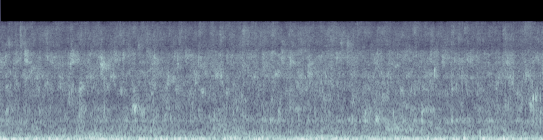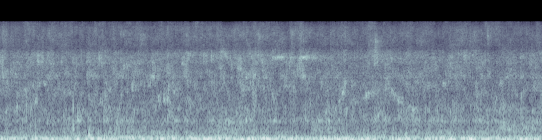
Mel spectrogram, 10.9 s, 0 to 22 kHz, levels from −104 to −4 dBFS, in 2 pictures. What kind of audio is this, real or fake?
fake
